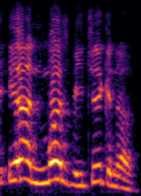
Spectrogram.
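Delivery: amused disbelief, chuckling it out; laughing. Real, not acted. Telling viewers about Elon Musk, laughing.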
